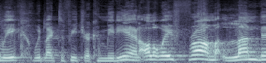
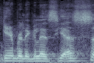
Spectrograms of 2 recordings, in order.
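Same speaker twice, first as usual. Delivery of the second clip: normal talking voice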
